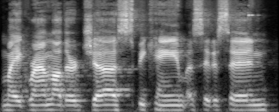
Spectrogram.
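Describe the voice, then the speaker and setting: Woman radio host in her forties, candid guest chat, slightly low pitch, bright forceful tone. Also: completely flat delivery, measured pace. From Chicago area, US. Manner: candid, rambling, self-deprecating. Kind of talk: casual interview chat.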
